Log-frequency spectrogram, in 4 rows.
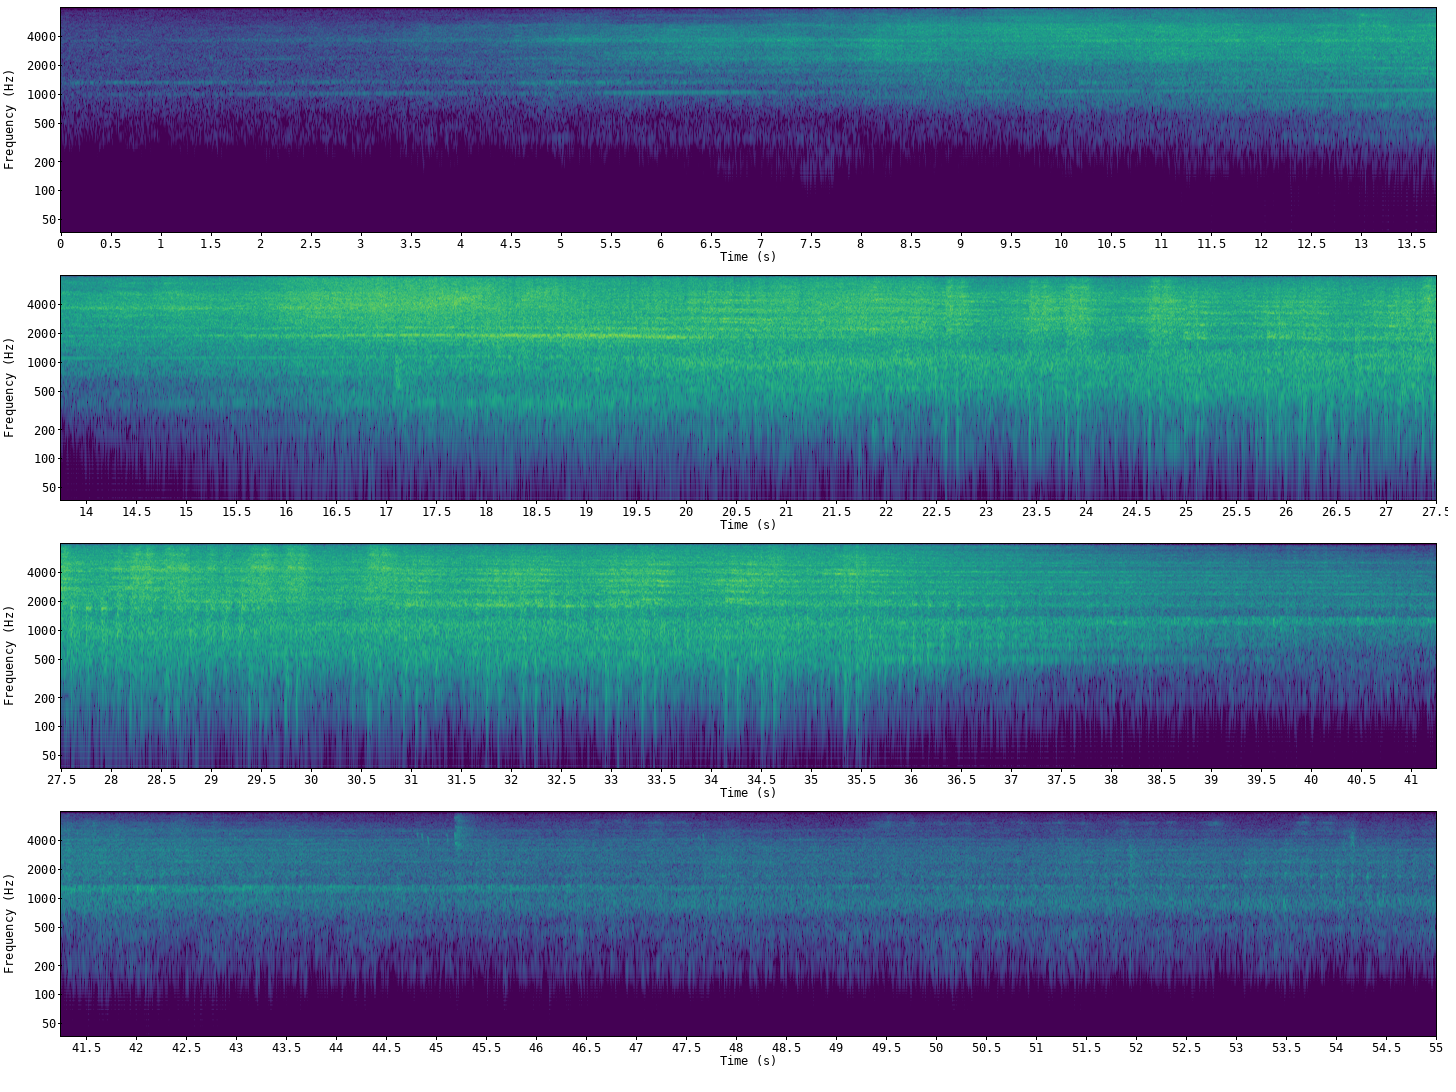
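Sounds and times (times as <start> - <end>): electric locomotive high whine: 0.0 - 55.0
train wheels clattering over rail joints: 15.4 - 42.2.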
